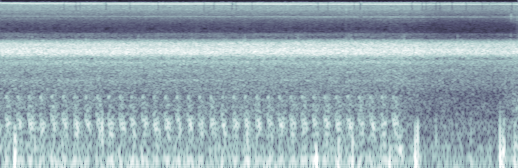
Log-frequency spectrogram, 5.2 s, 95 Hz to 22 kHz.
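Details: 2012 Hyundai Sonata 2.0 turbo, after running out of fuel, refuelling and a new battery: steady cranking about three beats a second for four seconds, never fires; immobilizer key icon shows on dash, cause unknown.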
